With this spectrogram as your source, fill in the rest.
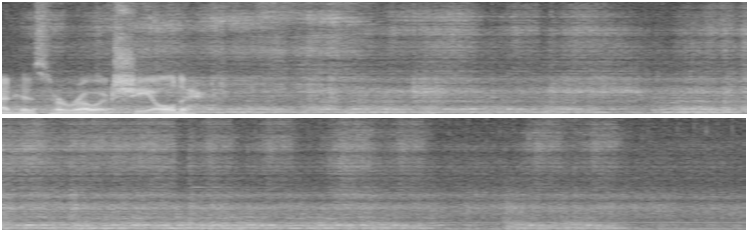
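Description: Magic spells crackle and burst in a fight with monsters.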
